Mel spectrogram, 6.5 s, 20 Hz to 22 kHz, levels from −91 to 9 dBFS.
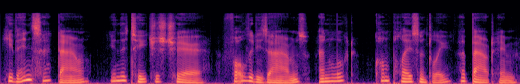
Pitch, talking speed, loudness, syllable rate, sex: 130 Hz, 150 wpm, -19 LUFS, 4.1 syllables/s, male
